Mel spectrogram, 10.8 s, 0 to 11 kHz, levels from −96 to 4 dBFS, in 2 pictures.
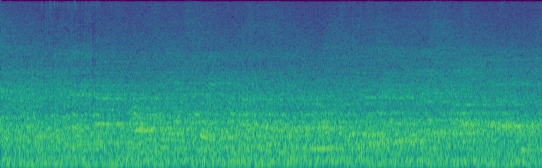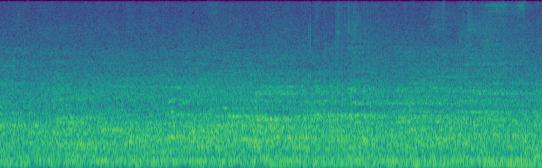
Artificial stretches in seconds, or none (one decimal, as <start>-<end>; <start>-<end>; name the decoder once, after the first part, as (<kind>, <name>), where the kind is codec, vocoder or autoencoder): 0.4-1.0 (vocoder, WaveNeXt); 8.5-9.2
